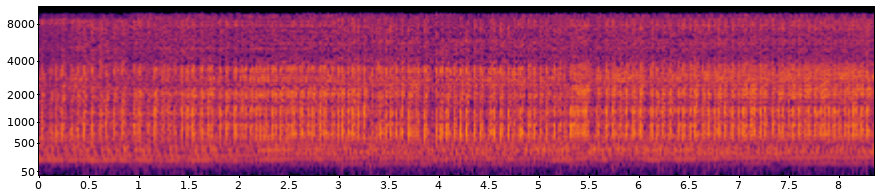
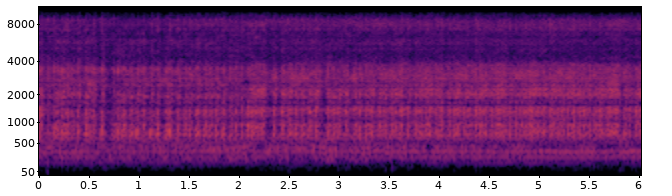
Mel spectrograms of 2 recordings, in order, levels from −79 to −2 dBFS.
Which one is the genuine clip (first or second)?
first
